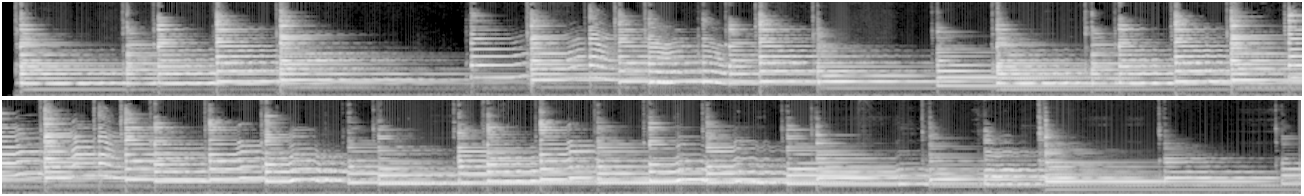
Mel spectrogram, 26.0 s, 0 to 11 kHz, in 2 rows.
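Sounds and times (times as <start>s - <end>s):
guzheng tune: 0.2s - 25.9s.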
